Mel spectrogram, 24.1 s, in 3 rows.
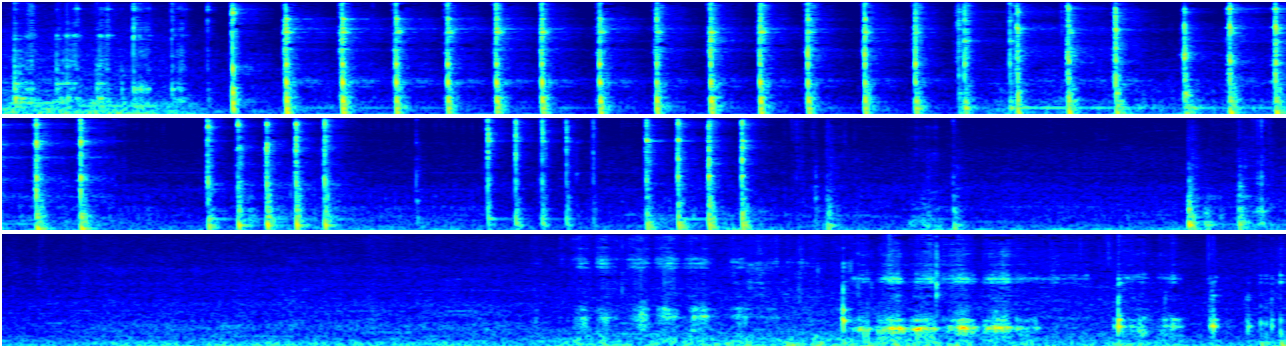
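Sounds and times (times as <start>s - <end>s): hammer striking steel chisel: 0.0s - 10.2s, 11.0s - 12.8s.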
